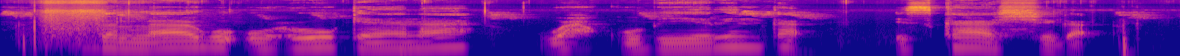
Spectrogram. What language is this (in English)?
Somali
